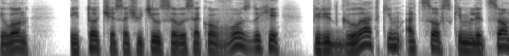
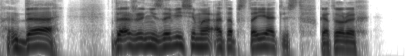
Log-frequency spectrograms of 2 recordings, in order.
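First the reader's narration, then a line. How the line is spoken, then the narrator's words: Laughing. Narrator (Russian): Он рассмеялся и сказал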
